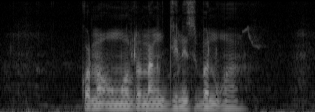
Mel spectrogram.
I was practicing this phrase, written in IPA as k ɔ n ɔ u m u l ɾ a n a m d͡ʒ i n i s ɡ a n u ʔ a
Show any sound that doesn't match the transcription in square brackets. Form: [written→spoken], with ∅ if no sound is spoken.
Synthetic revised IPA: k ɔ n ɔ u m u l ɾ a n a [m→ŋ] d͡ʒ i n i s [ɡ→b] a n u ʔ a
